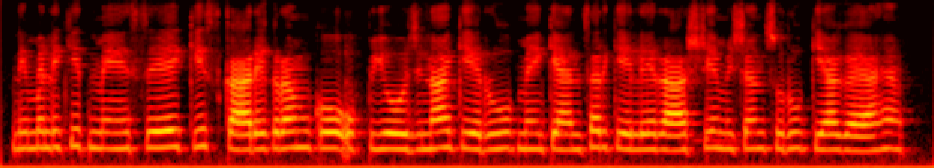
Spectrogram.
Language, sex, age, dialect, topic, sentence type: Hindi, female, 18-24, Hindustani Malvi Khadi Boli, banking, question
